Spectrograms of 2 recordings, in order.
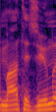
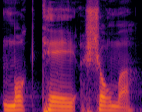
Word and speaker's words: Moctezuma: Apparently, the way you say Montezuma is Moctezuma. So if you hear anyone say Montezuma, say actually it's pronounced.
